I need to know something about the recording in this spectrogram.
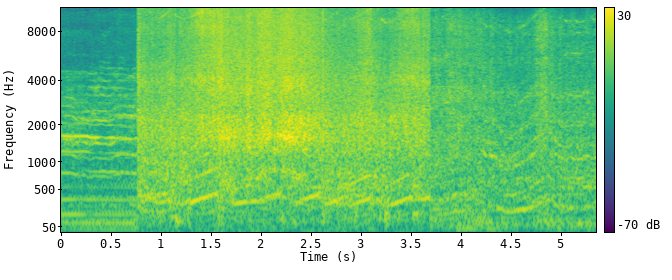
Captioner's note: men yelling; car engines roaring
